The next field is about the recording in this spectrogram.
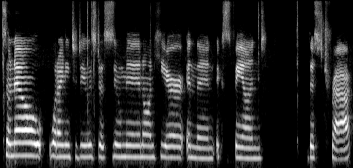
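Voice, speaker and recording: Higher-pitched woman giving a casual software tutorial. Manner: informal, thinks aloud while demonstrating. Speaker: music production tutorial instructor. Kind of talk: casual screen tutorial, explaining step by step.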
